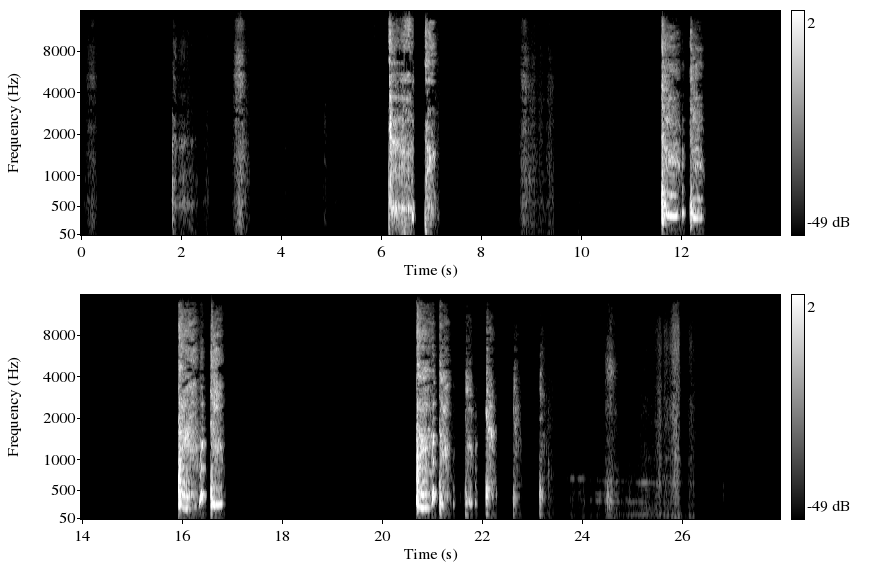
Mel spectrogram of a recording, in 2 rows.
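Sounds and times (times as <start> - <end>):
girl coughing: 6.2 - 7.2, 11.6 - 12.5, 15.9 - 16.9, 20.7 - 23.4.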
